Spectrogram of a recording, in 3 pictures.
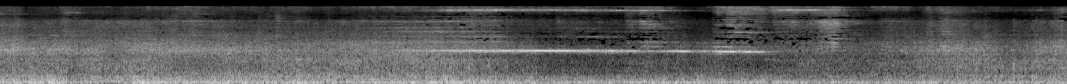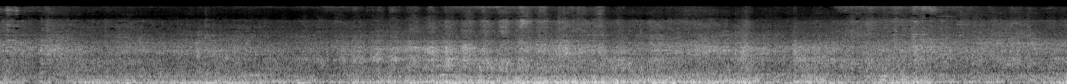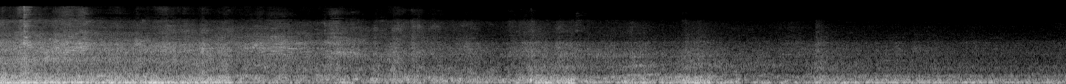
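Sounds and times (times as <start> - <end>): freight train rumbling past: 0.0 - 32.0
wheels clacking over rail joints: 8.2 - 28.4.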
